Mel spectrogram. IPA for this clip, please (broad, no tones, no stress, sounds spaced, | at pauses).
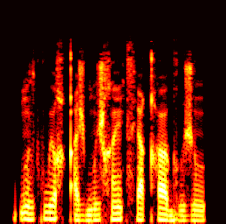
ɓ ũ z k w ʉ χ qʼ e ʒ b ũ ʒ χ ẽ t͡sʰ e qʰ u ɡʱ u ʒ ɾ ũ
